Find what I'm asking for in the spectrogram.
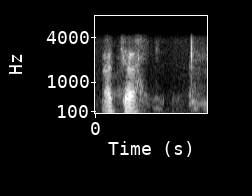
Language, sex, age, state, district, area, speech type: Maithili, male, 45-60, Bihar, Muzaffarpur, urban, conversation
